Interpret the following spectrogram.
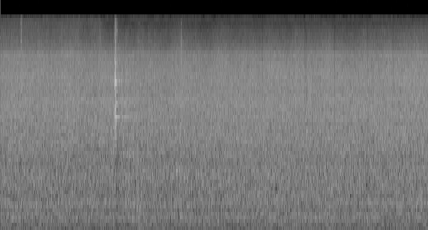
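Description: Steady running noise and low hum of a candy-factory mixer stirring hot boiled-sugar mass with peppermint flavouring, with one small click about two seconds in.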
